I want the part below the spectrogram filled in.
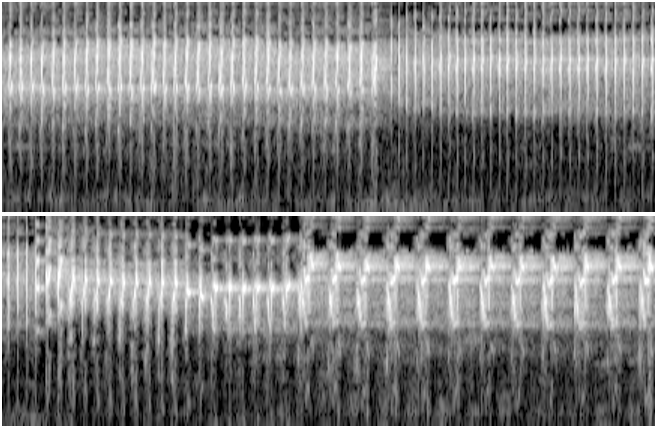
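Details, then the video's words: A lovebird sings an extended, clear ngekek chatter used to coax other lovebirds into singing. A fast train of high, harsh pulses shifts pitch several times and ends in sharper, evenly spaced chirps. "Lovebird Latah Ngekek Panjang dan Jernih Pancingan Love Bird Agar Cepat Ngekek Jernih"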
